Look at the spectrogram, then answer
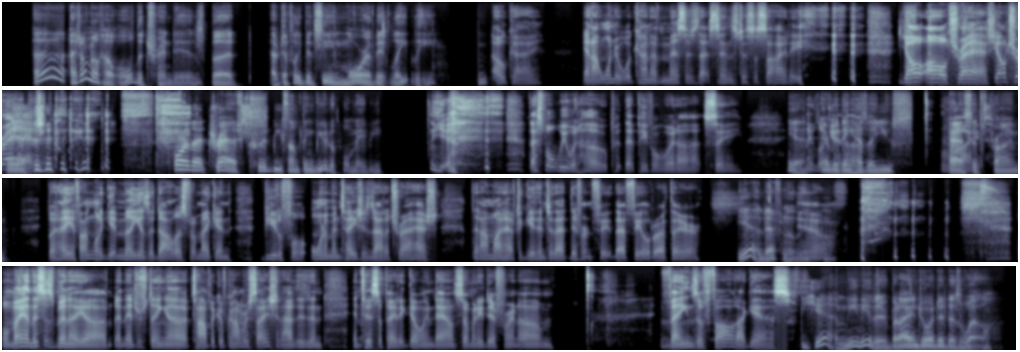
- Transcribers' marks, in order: laugh; chuckle; laugh; laughing while speaking: "Yeah"; lip smack; laugh; lip smack
- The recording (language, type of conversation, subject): English, unstructured, What role should people play in caring for the environment?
